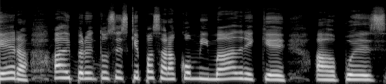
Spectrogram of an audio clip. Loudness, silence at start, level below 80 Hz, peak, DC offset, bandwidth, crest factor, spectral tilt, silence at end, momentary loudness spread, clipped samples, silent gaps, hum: -15 LUFS; 0 s; -66 dBFS; 0 dBFS; under 0.1%; 15.5 kHz; 14 dB; -4.5 dB/octave; 0 s; 5 LU; under 0.1%; none; none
